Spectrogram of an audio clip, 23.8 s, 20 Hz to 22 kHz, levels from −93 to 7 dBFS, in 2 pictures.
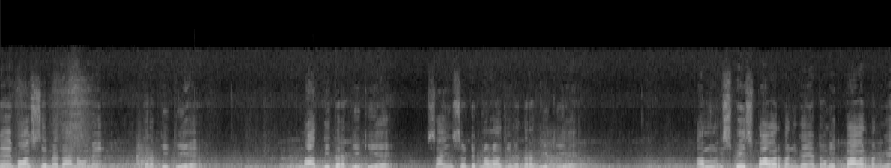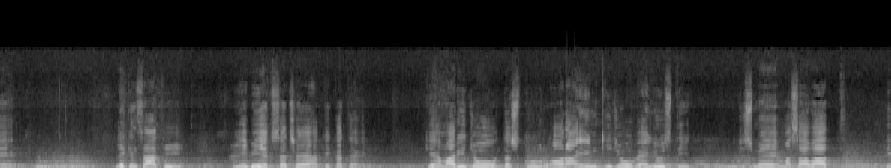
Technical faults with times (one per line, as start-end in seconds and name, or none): none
